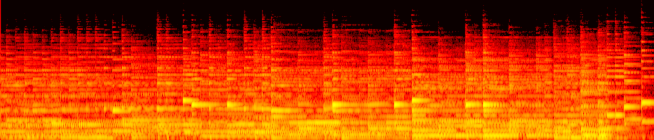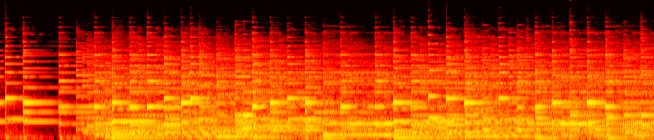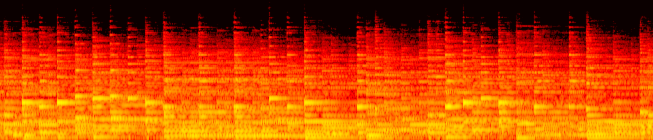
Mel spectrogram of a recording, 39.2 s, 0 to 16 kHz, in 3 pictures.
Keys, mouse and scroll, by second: 6.9 click, 9.2 click, 10.2 click, 11.0 click, 11.9 click, 13.5-14.4 scroll down 1, 14.4 click, 16.3 click, 19.1-19.4 scroll down 1, 19.4 click, 20.0-20.7 scroll down 2, 20.7 click, 25.5-26.1 scroll down 1, 26.1-27.4 scroll down 1, 27.4 click, 33.2-34.6 scroll down 2, 35.0-35.3 scroll down 1, 35.3-35.7 scroll up 1, 35.9 click, 37.8 Tab, 39.1-39.2 scroll down 4.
